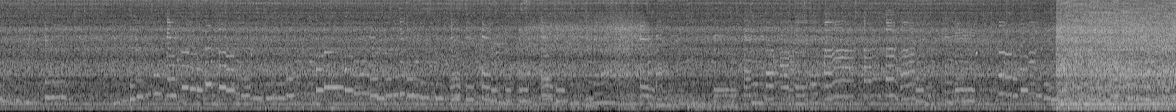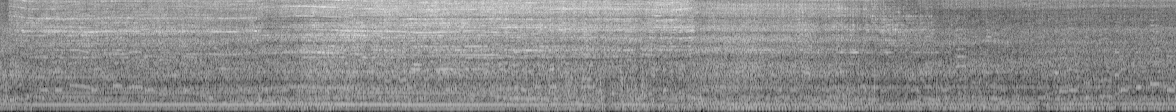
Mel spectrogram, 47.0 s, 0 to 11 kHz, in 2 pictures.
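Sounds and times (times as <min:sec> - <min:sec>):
engine running steadily: 0:00.0 - 0:47.0
saw blade cutting through log: 0:21.2 - 0:42.9.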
